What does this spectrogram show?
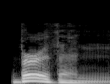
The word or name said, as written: burthensome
